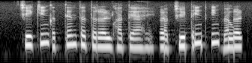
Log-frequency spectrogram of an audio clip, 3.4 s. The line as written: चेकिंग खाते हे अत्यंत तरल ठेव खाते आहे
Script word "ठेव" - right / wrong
wrong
